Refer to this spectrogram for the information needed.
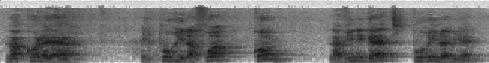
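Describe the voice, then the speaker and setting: A man's voice: on the high side, animated, takes it slowly, darkish tone. A man giving a spoken religious lesson as a sheikh, asking his listeners questions and repeating his key points. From Morocco. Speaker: sheikh teaching Sufism. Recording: very echoey room, from far off.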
